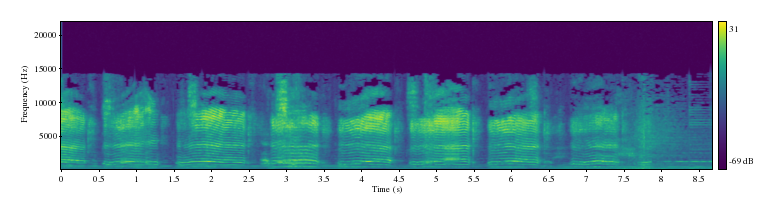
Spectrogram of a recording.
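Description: An infant crying in repeated wails, about one a second, over a background music score of sustained chords. Near the end the wails stop and a deep swell rises in the music.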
